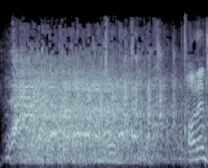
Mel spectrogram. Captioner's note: laughter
